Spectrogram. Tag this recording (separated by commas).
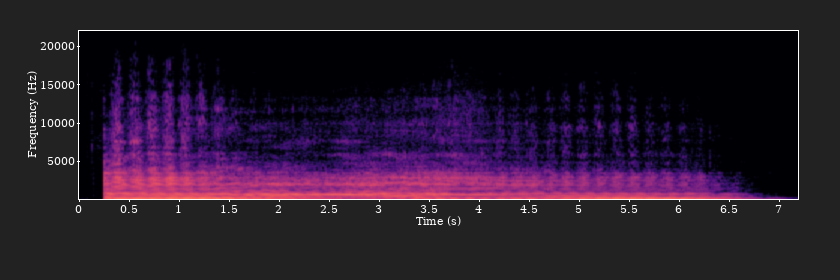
Music, Bowed string instrument, Musical instrument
